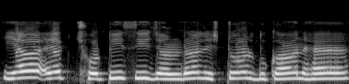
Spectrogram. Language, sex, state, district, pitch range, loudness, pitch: Hindi, male, Jharkhand, Deoghar, 255-285 Hz, -10 LUFS, 270 Hz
